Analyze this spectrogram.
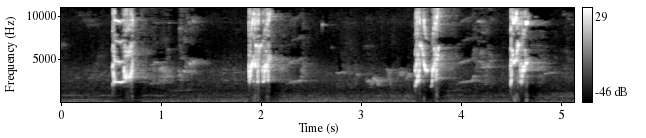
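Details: Lovebird voicing in short bursts of harsh piercing squawks, some doubled, separated by a second or more of soft background twittering.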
